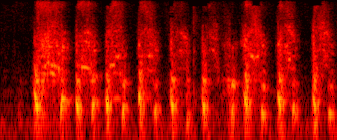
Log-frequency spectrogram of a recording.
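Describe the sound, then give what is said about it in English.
Repeated coughs from one person in an English lesson, quiet and slightly muffled. Many short, harsh bursts follow one another at an even, regular pace with brief gaps between them. “I heard someone cough.”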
